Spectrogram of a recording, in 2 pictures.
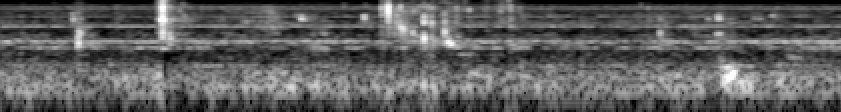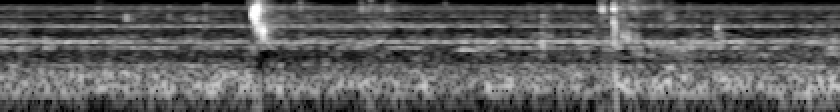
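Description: A person chewing a slice of pizza close to the microphone, with a few sharp crunches and mouth clicks, the loudest about a second in and about five and a half seconds in.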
